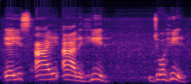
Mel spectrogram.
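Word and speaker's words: Jahir: জহির Uddin, জহির Uddin, J এ এইচ আই আর, হির, জহির, জে এ এইচ আই আর, হির, জহির।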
